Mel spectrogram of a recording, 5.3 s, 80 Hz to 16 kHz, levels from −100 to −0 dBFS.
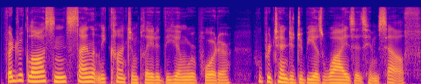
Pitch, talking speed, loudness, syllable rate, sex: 150 Hz, 170 wpm, -19 LUFS, 5.8 syllables/s, female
